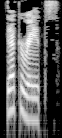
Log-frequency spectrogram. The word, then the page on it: decorates: British English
